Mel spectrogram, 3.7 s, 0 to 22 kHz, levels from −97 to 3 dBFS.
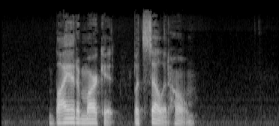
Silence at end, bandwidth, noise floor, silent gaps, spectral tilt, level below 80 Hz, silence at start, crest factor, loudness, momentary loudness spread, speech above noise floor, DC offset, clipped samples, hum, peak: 1.1 s; 15.5 kHz; -66 dBFS; none; -5 dB/octave; -54 dBFS; 0.65 s; 20 dB; -24 LUFS; 12 LU; 44 dB; under 0.1%; under 0.1%; none; -6 dBFS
